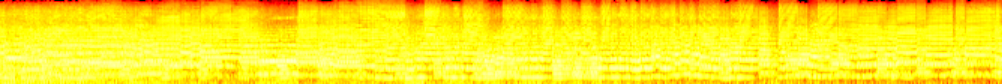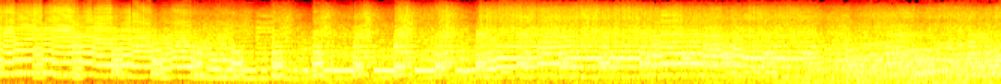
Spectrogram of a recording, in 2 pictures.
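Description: Bus 'telolet' musical air horns playing a fast tune of short notes that jump from pitch to pitch several times a second, sounding without a break.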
